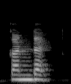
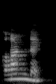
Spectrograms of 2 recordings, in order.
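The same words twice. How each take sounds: First: Con-DUCT, weak first syllable; "conduct" stressed on DUCT; stress on second syllable. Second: CON-duct, with a full O; "conduct" stressed on CON; stress on first syllable. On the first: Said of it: "stress in the second syllable". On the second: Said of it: "give a stress in the first syllable". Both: Shown as a demonstration.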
